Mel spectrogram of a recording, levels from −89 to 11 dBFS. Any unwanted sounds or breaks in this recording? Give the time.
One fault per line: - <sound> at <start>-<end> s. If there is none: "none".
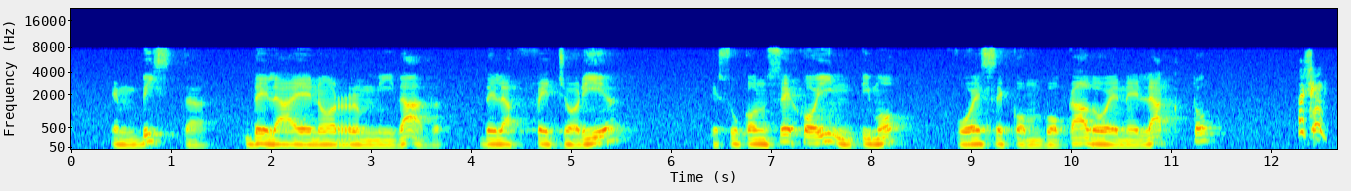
- sneeze at 12.3-12.6 s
